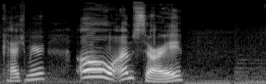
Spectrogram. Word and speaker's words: Kashmir: Hi, it's actually pronounced Kashmir.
